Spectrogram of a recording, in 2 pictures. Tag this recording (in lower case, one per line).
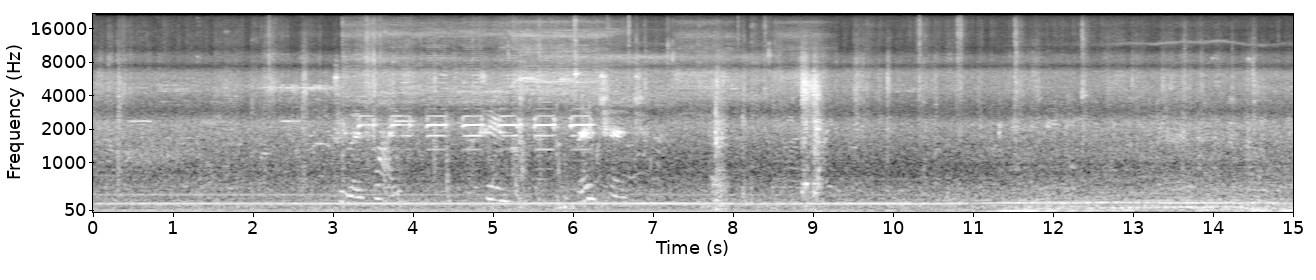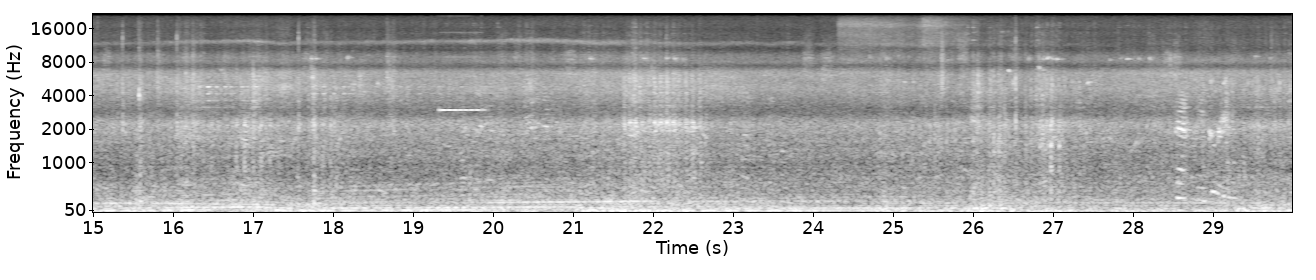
vehicle
motor vehicle (road)
bus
